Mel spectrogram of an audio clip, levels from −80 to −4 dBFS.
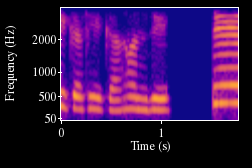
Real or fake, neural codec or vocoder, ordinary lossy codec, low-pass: real; none; none; 3.6 kHz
